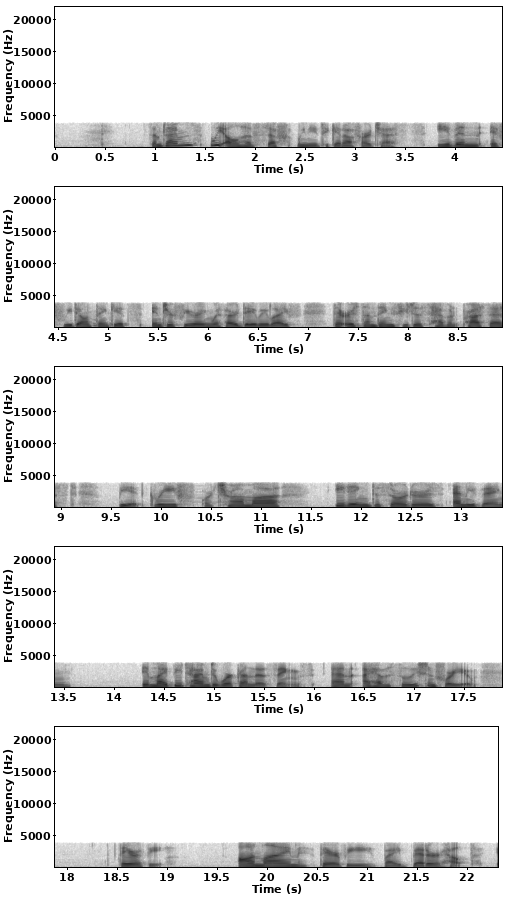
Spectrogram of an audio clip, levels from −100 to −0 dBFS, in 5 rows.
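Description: No technical faults can be heard anywhere in this recording.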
